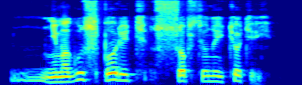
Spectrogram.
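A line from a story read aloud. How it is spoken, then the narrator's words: Plain. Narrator (Russian): ответил профессор Селезнев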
